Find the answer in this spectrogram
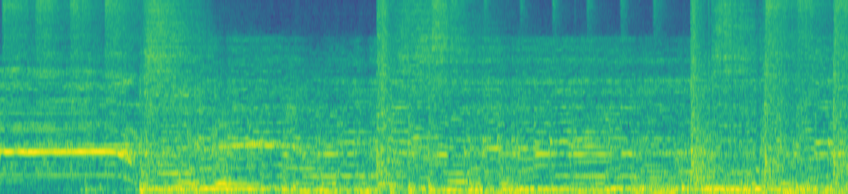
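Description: Live heavy rock band: a held, ringing guitar note for the first second or so, then drums, bass and distorted electric guitar come in together and play on at full volume, with cymbal crashes.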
